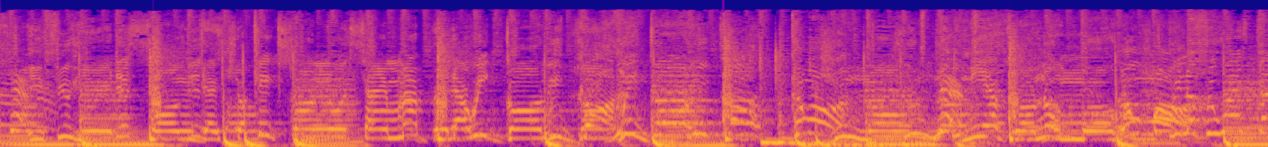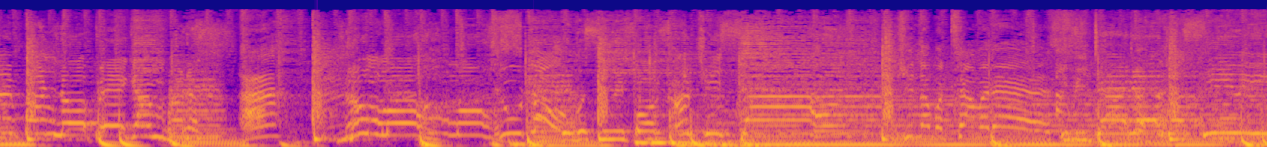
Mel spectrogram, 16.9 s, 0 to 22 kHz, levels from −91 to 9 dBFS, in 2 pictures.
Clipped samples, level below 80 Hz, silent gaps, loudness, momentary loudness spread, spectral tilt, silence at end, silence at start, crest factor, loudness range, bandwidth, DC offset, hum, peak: under 0.1%; -18 dBFS; none; -12 LUFS; 4 LU; -5 dB/octave; 0 s; 0 s; 12 dB; 1 LU; 17 kHz; under 0.1%; none; 0 dBFS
